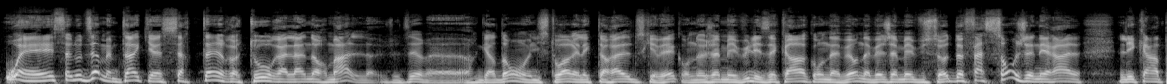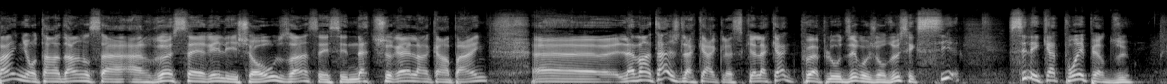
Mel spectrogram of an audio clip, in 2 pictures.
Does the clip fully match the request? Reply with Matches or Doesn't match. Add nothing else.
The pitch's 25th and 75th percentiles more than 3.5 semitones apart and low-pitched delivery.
Matches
